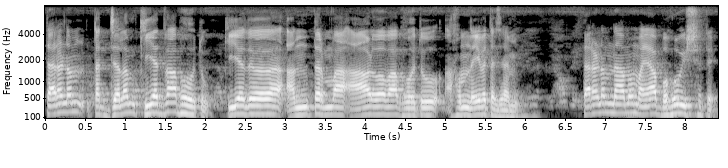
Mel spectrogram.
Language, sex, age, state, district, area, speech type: Sanskrit, male, 18-30, Karnataka, Raichur, rural, spontaneous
